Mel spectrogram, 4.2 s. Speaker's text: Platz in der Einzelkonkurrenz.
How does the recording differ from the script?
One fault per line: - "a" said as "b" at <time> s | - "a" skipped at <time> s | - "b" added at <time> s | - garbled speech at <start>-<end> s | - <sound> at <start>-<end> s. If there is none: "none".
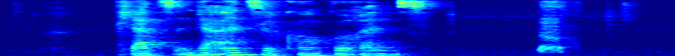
- bark at 3.3-3.6 s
